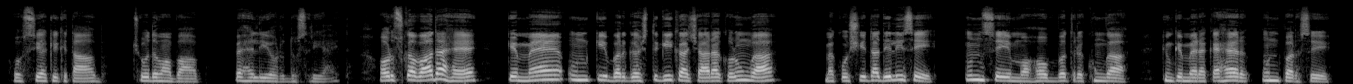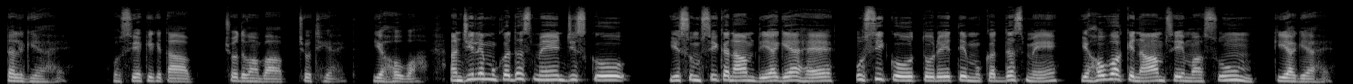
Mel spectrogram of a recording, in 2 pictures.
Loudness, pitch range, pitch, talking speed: -22 LUFS, 155-195 Hz, 175 Hz, 165 wpm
